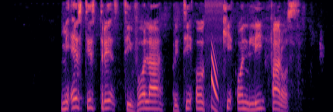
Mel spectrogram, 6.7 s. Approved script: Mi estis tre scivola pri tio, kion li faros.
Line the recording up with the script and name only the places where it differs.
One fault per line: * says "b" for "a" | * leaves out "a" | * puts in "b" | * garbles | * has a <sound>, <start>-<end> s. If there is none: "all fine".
* has a chirp, 4.2-4.4 s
